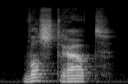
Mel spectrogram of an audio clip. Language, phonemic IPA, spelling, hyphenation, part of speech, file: Dutch, /ˈʋɑ.straːt/, wasstraat, was‧straat, noun, Nl-wasstraat.ogg
- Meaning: carwash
